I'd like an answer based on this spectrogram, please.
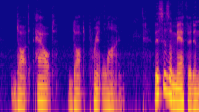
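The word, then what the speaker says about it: println: let me mention that even though we pronounce it print line it's spelled p r i n t Ln now you'll notice that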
